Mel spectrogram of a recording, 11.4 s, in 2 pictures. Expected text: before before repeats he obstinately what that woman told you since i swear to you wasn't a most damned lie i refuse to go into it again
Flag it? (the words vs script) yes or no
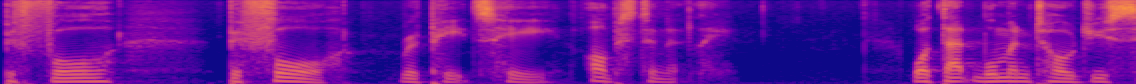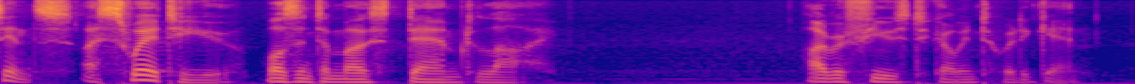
no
